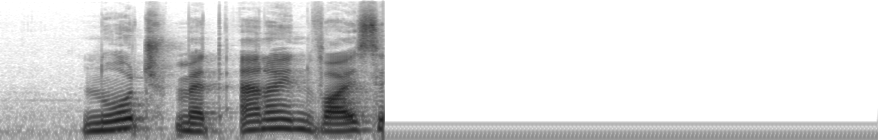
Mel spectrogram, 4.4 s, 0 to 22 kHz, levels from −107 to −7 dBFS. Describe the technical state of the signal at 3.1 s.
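At 3.1 s the speech is gone and only a low mains hum remains, sitting roughly 40 dB below the normal signal level. This is an audio dropout to a faint residue that begins abruptly at 1.92 s and runs to the end of the clip. The likely cause is a break in the wanted signal while the downstream path stayed live, so the open input picks up hum instead of falling to silence.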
